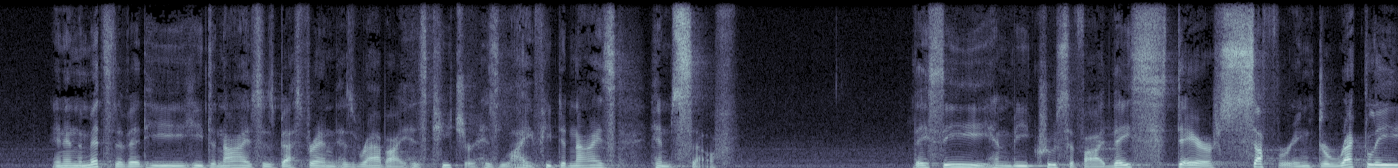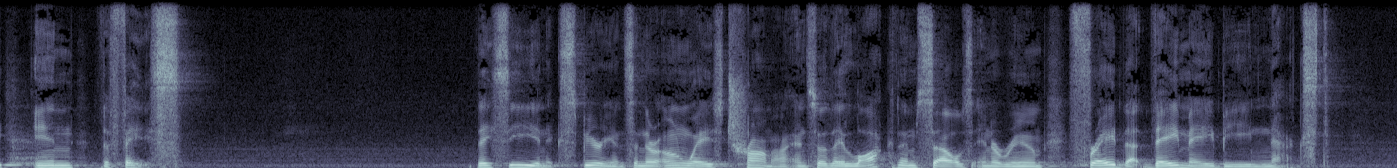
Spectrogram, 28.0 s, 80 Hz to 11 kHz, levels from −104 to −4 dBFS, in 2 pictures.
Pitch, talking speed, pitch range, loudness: 125 Hz, 120 wpm, 115-140 Hz, -30 LUFS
